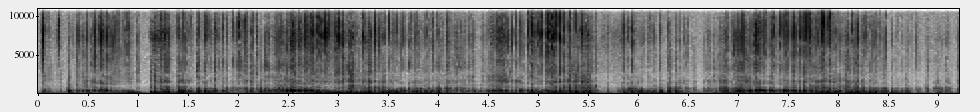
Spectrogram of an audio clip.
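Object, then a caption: Rhinestone-studded clutch wallet. Long nails scratch the sides and studded face of a gold rhinestone clutch wallet, making a continuous soft, low scratching and rasping texture. The sound runs steadily in dense, rough strokes, mostly low and muffled with little brightness.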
